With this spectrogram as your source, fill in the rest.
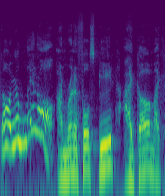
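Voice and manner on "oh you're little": put-on much higher, slow baby-talk coo; mock cooing. [name] cooing at the tiny kicker in mock sympathy, high and slow. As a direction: coo at him like a toddler.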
